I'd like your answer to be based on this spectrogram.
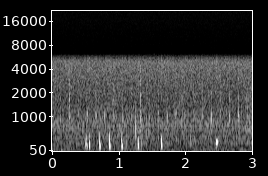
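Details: Stomach sounds: a series of soft, short gurgles and pops over a quiet hiss, ordinary bowel sounds of digestion.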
